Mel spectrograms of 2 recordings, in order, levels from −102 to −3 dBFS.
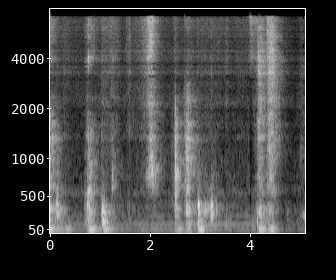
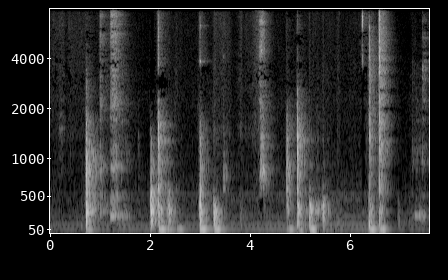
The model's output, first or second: first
